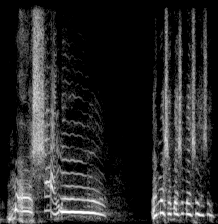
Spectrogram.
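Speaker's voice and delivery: high, loud, drawn-out glad shout; overjoyed mother. Retold or imitated. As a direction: burst out welcoming your son. Excited mother at the door. (ibu girang berteriak menyambut anaknya)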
